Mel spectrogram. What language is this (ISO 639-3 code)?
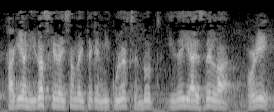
eus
